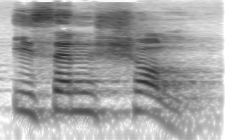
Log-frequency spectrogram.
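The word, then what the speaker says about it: essential: যদি আমরা এই শব্দটা উচ্চার করি ই S double E এন ঠি আই এল ইসেনশল, ইসেনশল স, এখানে টি বর্ডের উচ্চারণ স্বর মতো, বাংলা স্বর মতো সাউন্ড করে, এসেনশল।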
